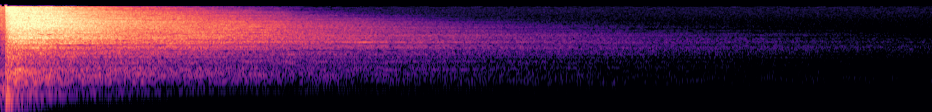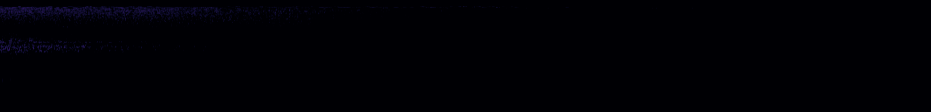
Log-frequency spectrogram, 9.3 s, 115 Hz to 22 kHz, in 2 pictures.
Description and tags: Marching Hand Cymbal Pair Volume 25
This sample is part of a multi-velocity pack recording of a pair of marching hand cymbals clashed together.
